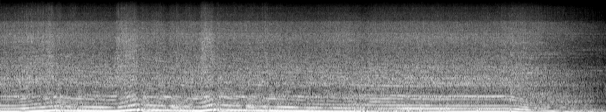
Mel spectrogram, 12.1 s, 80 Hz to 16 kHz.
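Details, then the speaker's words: 1977 Ford Pinto wagon with a 1993 Mustang 2.3L EFI swap, ignition and fuel pump powered by a manual switch, first runs: engine settles at a steady fast idle with brief blips, far too high; can't regulate idle, owner suspects idle air control. "it runs that grabing way too high yeah it's too high it'll figure it out or I'll figure it out"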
